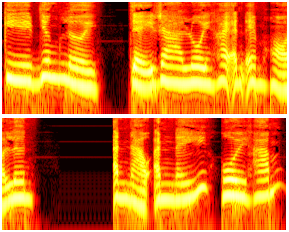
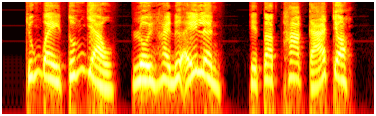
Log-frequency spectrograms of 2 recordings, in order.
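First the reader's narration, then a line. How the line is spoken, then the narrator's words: Shouted. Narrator (Vietnamese): Trí Thâm quát lũ kia mà bảo rằng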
